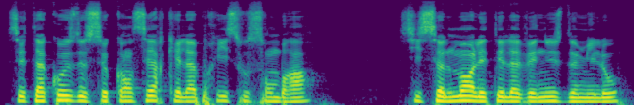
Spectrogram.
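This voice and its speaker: At a live exhibition opening, a Parisian man from France performs rhythmic, rhymed slam poetry in a Parisian French accent. His fairly high voice is smooth and a little mellow, with little pitch movement and a slightly fast pace, recorded in studio quality with no room sound.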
